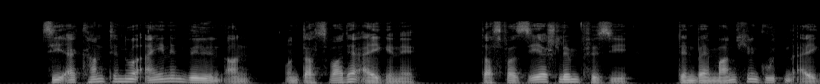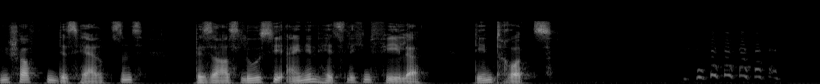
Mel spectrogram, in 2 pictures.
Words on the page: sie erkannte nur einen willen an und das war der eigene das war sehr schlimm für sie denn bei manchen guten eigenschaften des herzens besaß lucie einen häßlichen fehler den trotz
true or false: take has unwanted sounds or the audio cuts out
true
